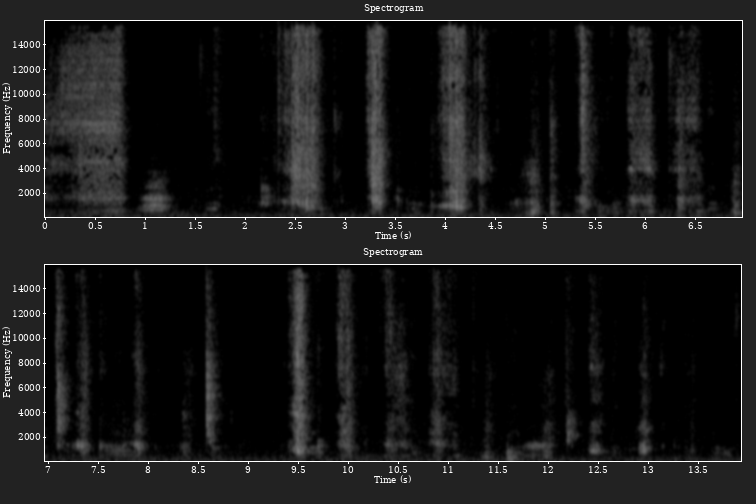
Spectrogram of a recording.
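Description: Close-up chewing and biting of crisp raw napa cabbage with rice, heard as a quick, irregular string of soft crunches.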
